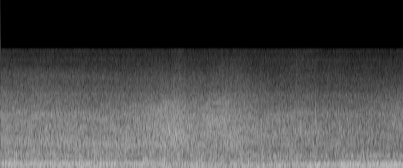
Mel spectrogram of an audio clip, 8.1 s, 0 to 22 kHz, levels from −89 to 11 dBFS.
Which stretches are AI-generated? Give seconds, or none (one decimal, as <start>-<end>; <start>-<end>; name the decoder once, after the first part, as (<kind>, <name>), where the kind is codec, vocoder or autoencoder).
0.0-0.6 (vocoder, Vocos); 1.6-2.4; 5.0-5.5; 6.8-8.1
